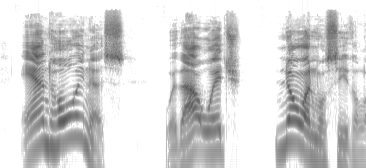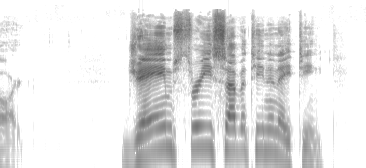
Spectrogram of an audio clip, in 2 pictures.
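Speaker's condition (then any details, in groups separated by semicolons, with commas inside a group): No condition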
